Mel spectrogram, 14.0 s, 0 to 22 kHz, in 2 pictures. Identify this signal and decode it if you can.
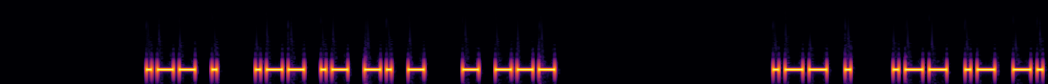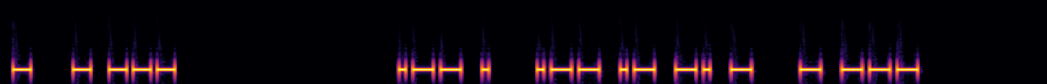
Morse code, heard as a keyed tone, about 30 wpm, 700 Hz. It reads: WE WANT TO WE WANT TO WE WANT TO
